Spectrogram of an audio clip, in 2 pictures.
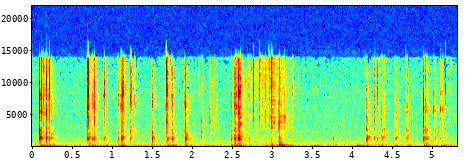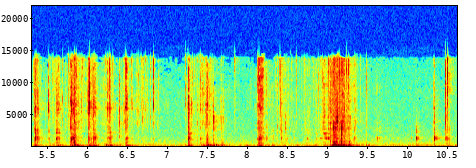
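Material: Soap.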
